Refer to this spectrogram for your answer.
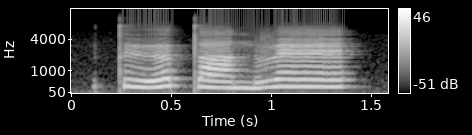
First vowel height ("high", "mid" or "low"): high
